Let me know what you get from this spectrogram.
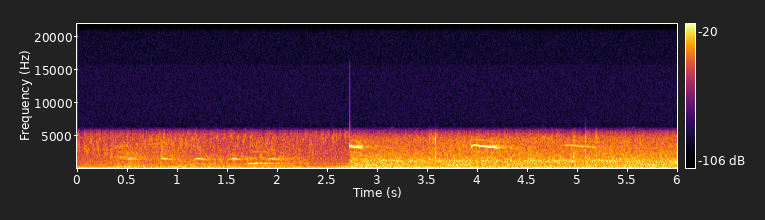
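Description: Faint wild bird calls: a run of five short, evenly spaced notes, then a few short, high, falling chirps. A louder steady hiss of outdoor ambience comes in about halfway.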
